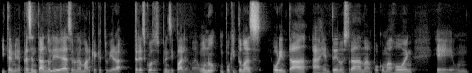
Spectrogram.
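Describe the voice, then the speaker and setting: A Costa Rican man in his thirties, telling stories as a guest in a relaxed chat, saying "mae" often. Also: mid-range voice. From Costa Rica. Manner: relaxed, says "mae" constantly, storytelling. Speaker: guest, tequila brand founder. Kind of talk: casual podcast chat.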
